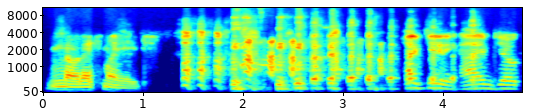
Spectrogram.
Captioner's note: laughs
